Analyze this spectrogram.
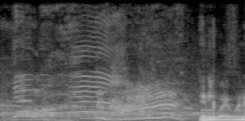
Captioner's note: grunts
